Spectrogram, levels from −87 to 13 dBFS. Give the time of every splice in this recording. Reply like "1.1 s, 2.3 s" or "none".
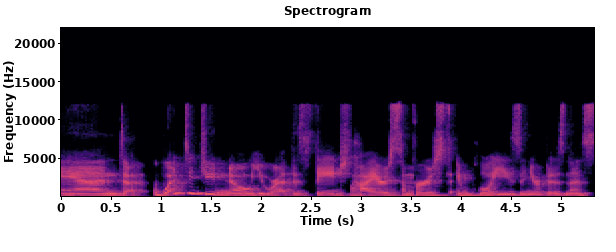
2.9 s, 3.5 s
